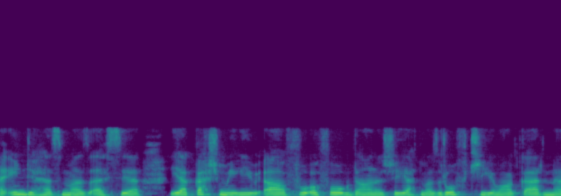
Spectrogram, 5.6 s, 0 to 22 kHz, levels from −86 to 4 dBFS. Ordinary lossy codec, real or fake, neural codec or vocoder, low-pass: none; fake; codec, 16 kHz, 4.8 kbps, FACodec; none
